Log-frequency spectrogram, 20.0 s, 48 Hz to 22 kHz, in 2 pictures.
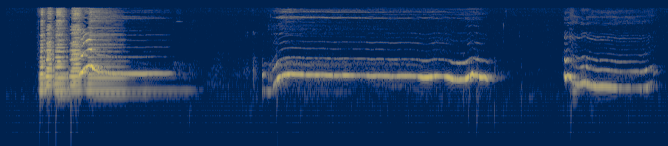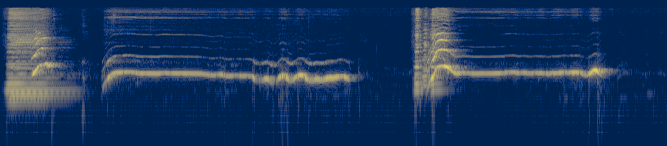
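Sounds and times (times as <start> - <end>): harmonica chords: 0.6 - 2.9, 10.1 - 11.2, 16.2 - 16.8.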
